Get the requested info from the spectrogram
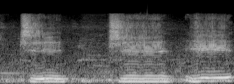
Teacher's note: tip of the tongue touch the gum line, upper teeth gum line, between the gum line and the hard palate there.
